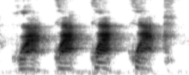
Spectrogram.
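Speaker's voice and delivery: loud, booming duck quacks; Daddy Duck voice. Acted. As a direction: call like a big father duck. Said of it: "Daddy Duck says".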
